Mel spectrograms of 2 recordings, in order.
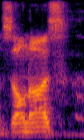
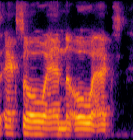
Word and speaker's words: Xonox: I call it Zonoz, but it's Xonox.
